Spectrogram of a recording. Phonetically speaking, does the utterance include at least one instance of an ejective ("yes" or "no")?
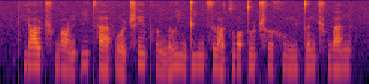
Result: no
